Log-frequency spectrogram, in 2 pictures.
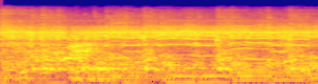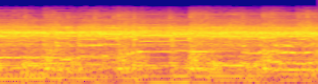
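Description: A death metal band playing live, loud and steady, with electric guitar riffing to the fore over bass and drums.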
